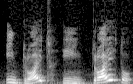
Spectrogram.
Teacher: é um ditongo aberto oi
